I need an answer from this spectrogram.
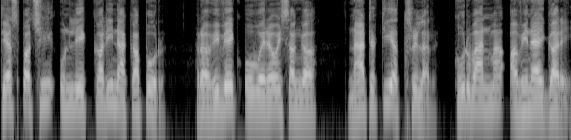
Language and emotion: Nepali, neutral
